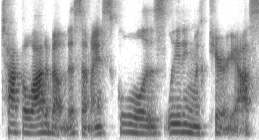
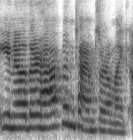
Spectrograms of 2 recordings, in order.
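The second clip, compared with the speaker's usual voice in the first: normal talking voice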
